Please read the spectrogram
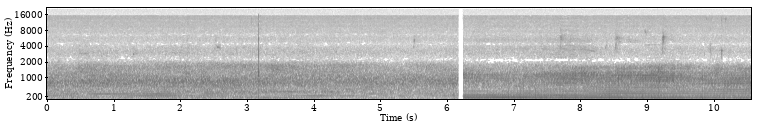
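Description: Near silence: only a faint, steady background hum, which drops out for an instant about six seconds in at an edit and comes back slightly louder.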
